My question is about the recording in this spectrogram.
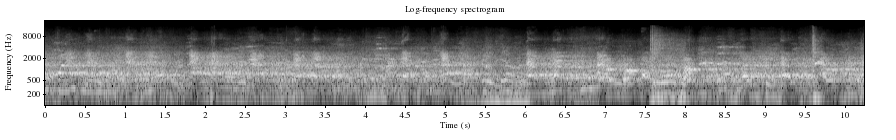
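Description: Dogs barking and yipping over a background of voices, with two sharp knocks in the last few seconds.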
